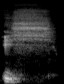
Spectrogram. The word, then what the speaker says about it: ich: It means I or myself, and we pronounce it as ich, ich, ich. And this is the hissing cat.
